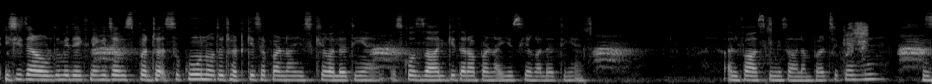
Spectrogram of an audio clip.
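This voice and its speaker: A young woman teaching Quran recitation, demonstrating each letter sound slowly and then explaining it, with a few English phrases mixed in. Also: medium pitch, noisy background. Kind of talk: online lesson on letter pronunciation.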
